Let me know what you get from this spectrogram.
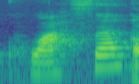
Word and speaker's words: Kwassa: What's one that I've been loving at the moment and I think he's doing a great job is I think you pronounce it Kwassa. – Oh, yeah. – A K-W-A-S-S-A.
